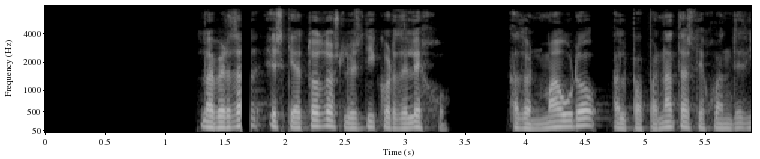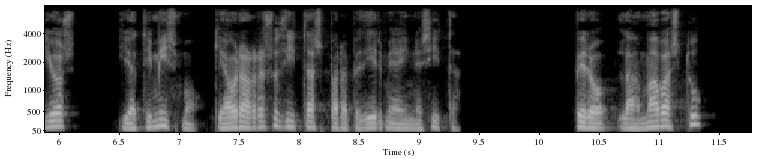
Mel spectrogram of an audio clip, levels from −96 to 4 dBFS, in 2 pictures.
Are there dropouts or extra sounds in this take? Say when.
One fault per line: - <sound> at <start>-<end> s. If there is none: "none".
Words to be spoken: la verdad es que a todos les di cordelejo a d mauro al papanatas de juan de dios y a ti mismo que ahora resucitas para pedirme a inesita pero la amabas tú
- dropout at 1.6-1.7 s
